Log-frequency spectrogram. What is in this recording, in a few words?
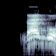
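"daguk", Malay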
